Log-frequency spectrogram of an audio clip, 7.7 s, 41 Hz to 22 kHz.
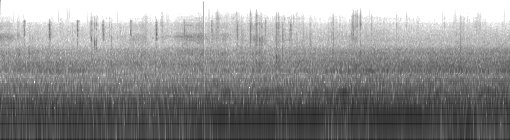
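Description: Porsche 992 GT3 Touring, a rear-wheel-drive 911, heard from inside as a loud, steady engine roar that deepens and builds midway as the car pulls harder under acceleration, with no talk.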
